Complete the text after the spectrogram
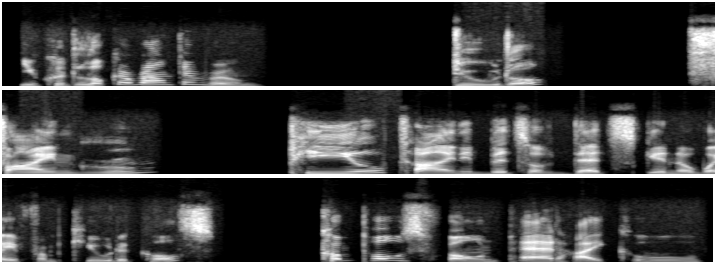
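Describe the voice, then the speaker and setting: A man with a fairly high voice reads satirical fiction aloud. His intonation swings widely, and he places his emphasis deliberately. The recording is dry and slightly dull. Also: very animated, no room sound. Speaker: reader of literary excerpts. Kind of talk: reading a satirical novel aloud.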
